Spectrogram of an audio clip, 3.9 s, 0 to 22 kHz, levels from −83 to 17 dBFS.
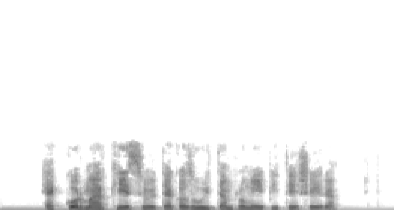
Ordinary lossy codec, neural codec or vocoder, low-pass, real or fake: MP3, 32 kbps; none; 7.2 kHz; real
